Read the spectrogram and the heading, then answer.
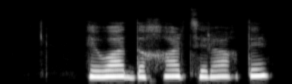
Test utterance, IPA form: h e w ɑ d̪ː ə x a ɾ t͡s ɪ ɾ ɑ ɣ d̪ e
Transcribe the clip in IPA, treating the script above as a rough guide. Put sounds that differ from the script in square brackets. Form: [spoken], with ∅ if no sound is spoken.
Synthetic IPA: h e w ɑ d̪ː ə x [ɑ] ɾ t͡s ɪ ɾ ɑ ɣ d̪ e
